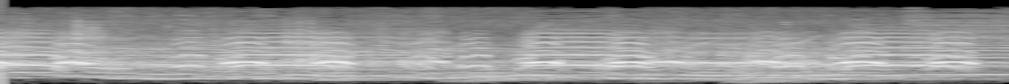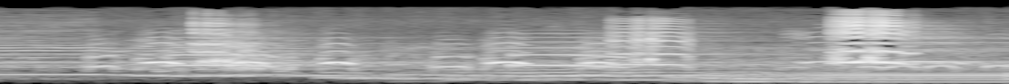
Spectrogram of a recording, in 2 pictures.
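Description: A flock of common cranes calling: many short, overlapping trumpeting notes that rise and fall, from several birds at once, with the loudest call about six seconds in.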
